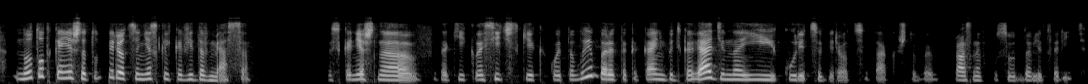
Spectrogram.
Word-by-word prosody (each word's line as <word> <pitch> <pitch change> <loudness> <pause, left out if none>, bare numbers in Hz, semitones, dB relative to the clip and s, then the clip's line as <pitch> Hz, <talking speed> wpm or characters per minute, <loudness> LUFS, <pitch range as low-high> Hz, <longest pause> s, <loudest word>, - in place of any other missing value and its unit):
Ну, 265 +3 +1
тут, 370 +3 0
конечно, 290 -3 +5
тут 300 +6 -13
берется 275 -6 +4
несколько 245 -1 -2
видов 220 -2 -3
мяса. 190 - -3 0.8
То - - -38
есть, 205 - -3
конечно, 220 -2 +4
в 255 - -26
такие 225 -2 -9
классические 220 0 -1
какой-то 215 0 -9
выбор- 355 - +1
это 225 - -4
какая-нибудь 230 -3 -2
говядина 225 -1 +5
и 220 -1 -1
курица 210 -1 -5
берется - - -10
так, - - -11
чтобы - - -11 0.2
разные 195 -1 -2
вкусы 205 +1 -12
удовлетворить. 265 +9 -13
225 Hz, 150 wpm, -24 LUFS, 215-260 Hz, 0.8 s, конечно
